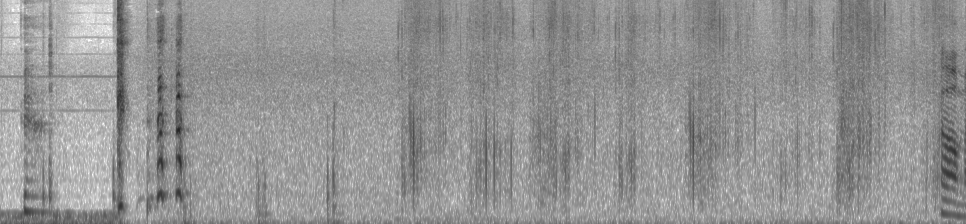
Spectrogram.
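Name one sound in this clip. Footsteps tread slowly on cobblestones.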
